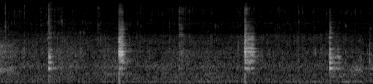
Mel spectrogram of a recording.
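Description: Marinated chicken wings sizzle in a wood-fired pizza oven, a soft steady frying hiss broken by sharp pops and crackles about every second.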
